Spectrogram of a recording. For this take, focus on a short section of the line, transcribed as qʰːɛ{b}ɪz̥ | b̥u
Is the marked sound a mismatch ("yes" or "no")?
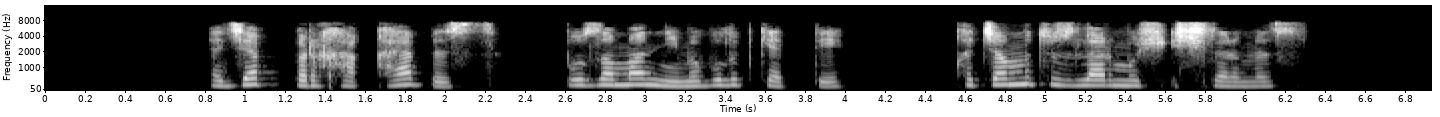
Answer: no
